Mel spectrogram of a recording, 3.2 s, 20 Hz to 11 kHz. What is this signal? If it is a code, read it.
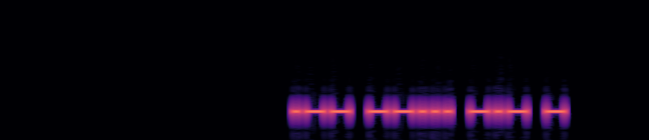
Morse code, heard as a keyed tone, about 35 wpm, 700 Hz. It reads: W7KT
